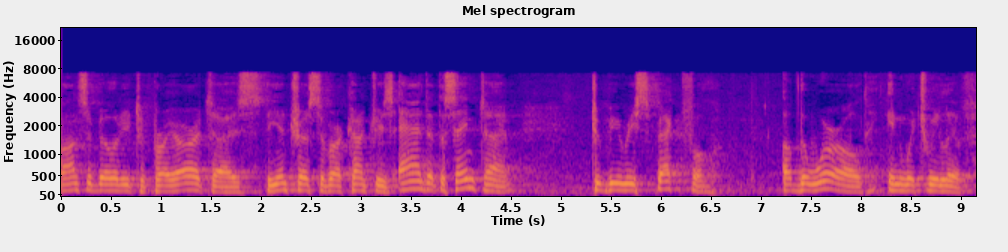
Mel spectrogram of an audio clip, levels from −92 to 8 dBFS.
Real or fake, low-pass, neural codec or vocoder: real; 7.2 kHz; none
